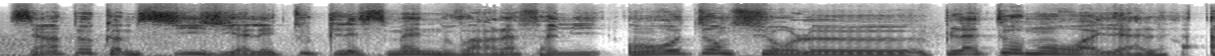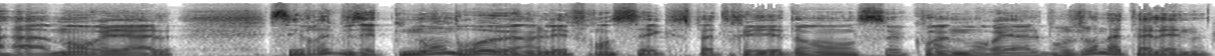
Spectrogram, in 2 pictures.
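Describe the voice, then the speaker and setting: A man's voice: medium pitch, lively intonation, normal speed, a little mellow, dry recording, faint music behind. A French man hosting a podcast interview, asking friendly questions. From France. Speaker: podcast host.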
